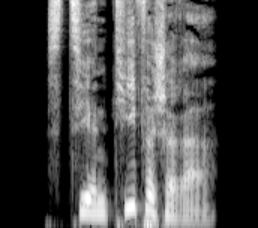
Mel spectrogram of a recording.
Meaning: inflection of szientifisch: 1. strong/mixed nominative masculine singular comparative degree 2. strong genitive/dative feminine singular comparative degree 3. strong genitive plural comparative degree
- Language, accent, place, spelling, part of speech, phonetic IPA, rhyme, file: German, Germany, Berlin, szientifischerer, adjective, [st͡si̯ɛnˈtiːfɪʃəʁɐ], -iːfɪʃəʁɐ, De-szientifischerer.ogg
